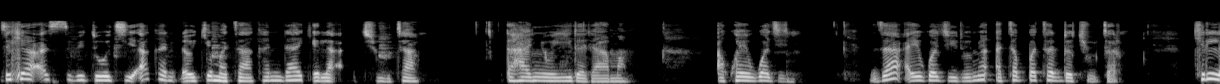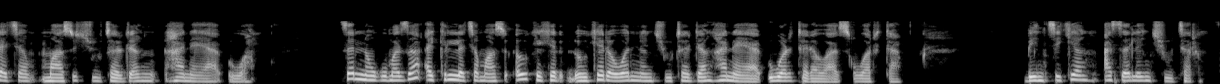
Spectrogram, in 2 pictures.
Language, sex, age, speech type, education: Hausa, female, 15-29, spontaneous, tertiary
